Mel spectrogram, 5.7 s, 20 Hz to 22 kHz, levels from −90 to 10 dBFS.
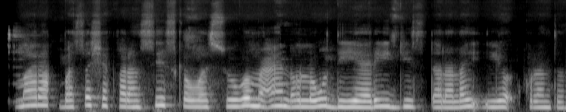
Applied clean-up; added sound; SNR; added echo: neural mask model DeepFilterNet 3.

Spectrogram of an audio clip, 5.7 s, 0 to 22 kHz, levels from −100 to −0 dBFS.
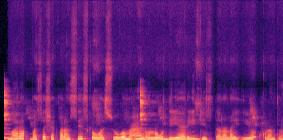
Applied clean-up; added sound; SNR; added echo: none; Cowbell; 15 dB; none.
